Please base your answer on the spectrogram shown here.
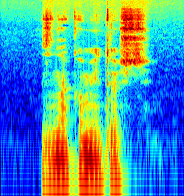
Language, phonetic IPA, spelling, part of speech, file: Polish, [ˌznakɔ̃ˈmʲitɔɕt͡ɕ], znakomitość, noun, LL-Q809 (pol)-znakomitość.wav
